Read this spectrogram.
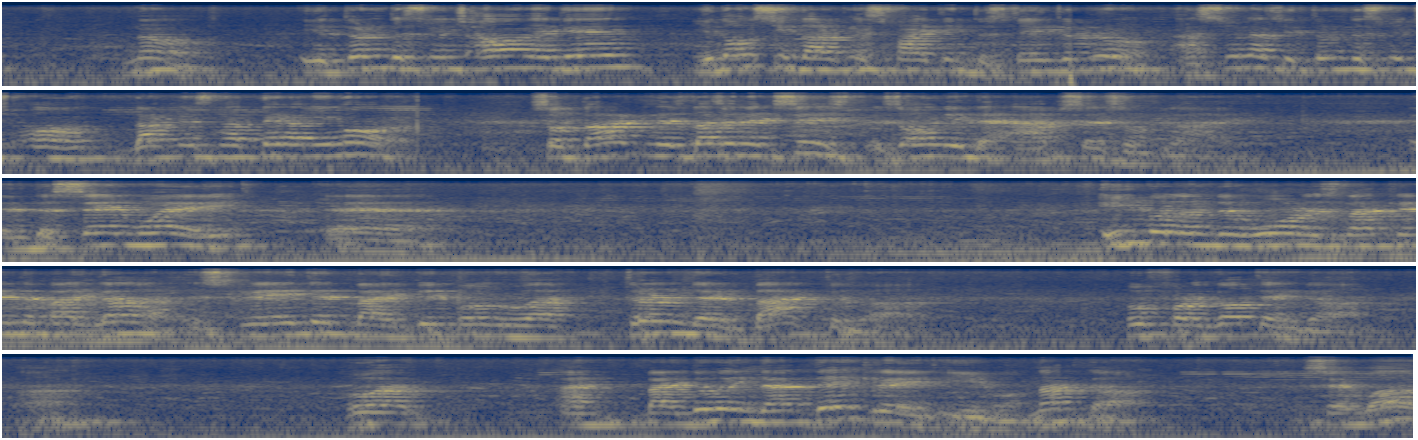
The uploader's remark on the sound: Lecture tonight in the Ratha Yatra festival in Georgetown Guyana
